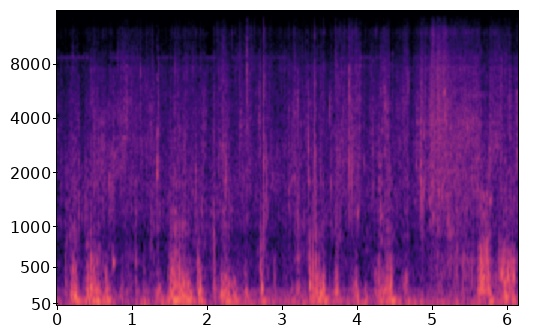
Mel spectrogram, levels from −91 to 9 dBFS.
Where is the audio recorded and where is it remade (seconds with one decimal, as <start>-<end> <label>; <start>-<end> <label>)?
0.0-1.1 remade; 1.1-1.7 recorded; 1.7-3.7 remade; 3.7-4.4 recorded; 4.4-4.9 remade; 4.9-6.2 recorded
